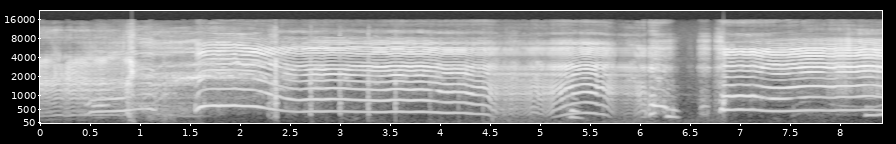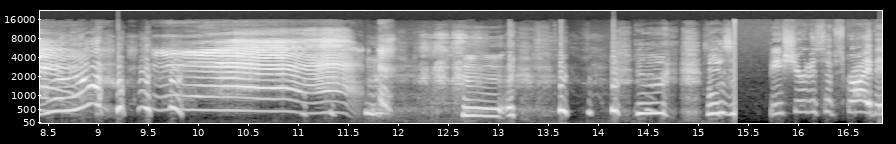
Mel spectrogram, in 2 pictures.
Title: Making my poor baby cry.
